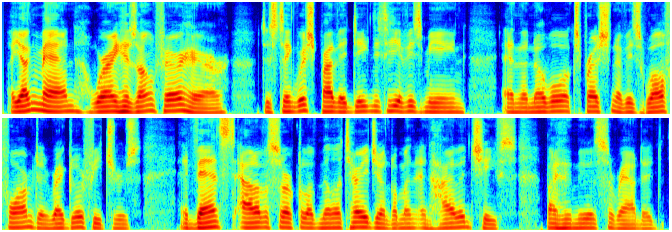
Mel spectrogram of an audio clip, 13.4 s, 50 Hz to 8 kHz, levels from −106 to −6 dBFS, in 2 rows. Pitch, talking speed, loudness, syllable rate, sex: 120 Hz, 190 wpm, -19 LUFS, 5.7 syllables/s, male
